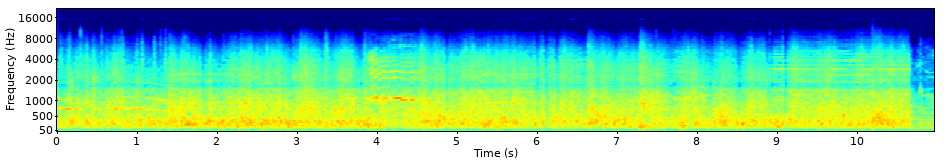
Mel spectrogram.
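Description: Firecrackers crackling continuously in a dense run of small pops, with people's voices calling out over them.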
